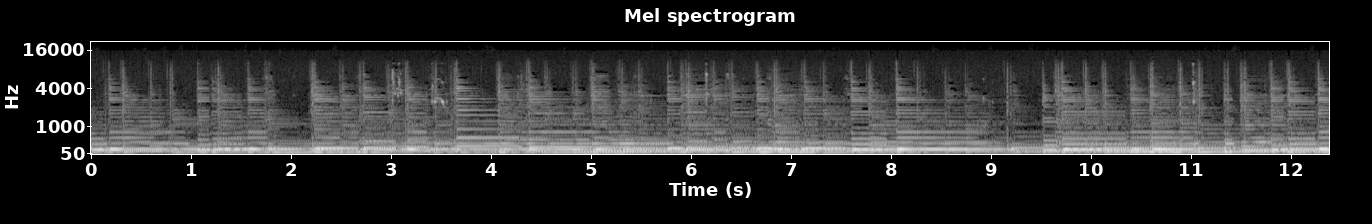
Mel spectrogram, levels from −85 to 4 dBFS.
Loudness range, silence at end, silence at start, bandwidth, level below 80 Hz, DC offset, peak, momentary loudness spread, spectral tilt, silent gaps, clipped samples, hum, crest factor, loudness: 2 LU; 0 s; 0 s; 11.5 kHz; -50 dBFS; under 0.1%; -2 dBFS; 7 LU; -7 dB/octave; none; under 0.1%; none; 14 dB; -17 LUFS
